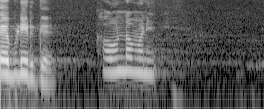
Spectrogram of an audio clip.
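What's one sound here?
A boy answers briefly into a microphone.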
